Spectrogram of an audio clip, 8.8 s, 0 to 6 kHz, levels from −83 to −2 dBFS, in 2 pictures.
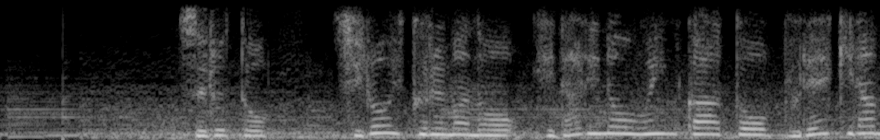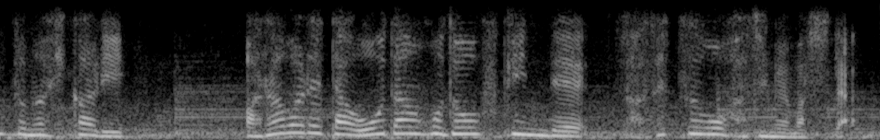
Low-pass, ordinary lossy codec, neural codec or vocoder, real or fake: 5.4 kHz; Opus, 16 kbps; none; real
